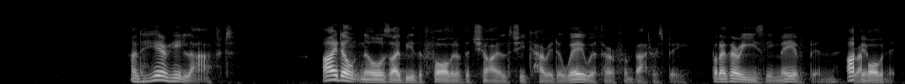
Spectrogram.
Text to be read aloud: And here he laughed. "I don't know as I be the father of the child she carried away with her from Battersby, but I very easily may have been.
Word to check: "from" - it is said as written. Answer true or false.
true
